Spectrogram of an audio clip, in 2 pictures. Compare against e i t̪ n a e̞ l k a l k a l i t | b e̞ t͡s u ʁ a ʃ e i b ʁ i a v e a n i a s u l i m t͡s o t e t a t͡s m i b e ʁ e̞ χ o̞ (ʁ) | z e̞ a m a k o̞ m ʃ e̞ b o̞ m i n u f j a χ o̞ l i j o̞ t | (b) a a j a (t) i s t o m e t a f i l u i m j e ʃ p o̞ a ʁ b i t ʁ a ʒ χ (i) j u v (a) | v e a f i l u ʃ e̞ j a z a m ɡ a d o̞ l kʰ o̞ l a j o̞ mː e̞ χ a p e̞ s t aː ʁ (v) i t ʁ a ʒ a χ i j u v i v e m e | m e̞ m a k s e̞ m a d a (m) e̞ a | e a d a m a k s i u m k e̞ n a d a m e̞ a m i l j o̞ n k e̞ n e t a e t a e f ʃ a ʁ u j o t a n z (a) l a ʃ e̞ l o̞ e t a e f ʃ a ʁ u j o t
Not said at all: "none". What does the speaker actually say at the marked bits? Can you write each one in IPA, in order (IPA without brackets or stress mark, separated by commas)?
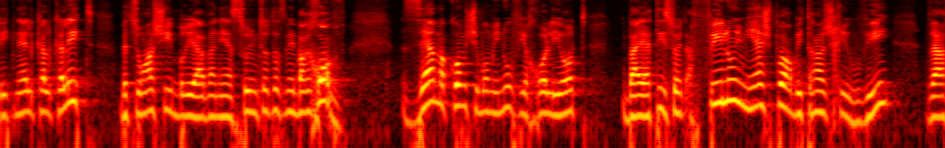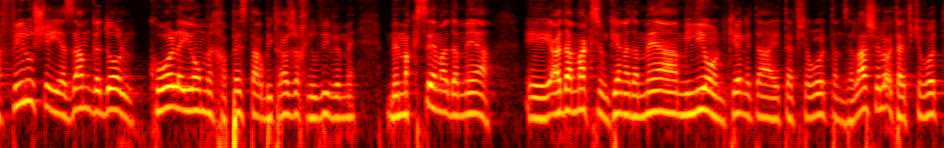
v, b, t, i, i, b, m, a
